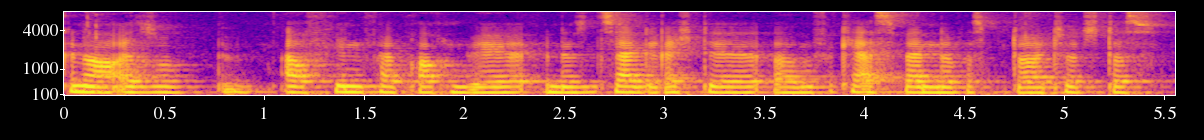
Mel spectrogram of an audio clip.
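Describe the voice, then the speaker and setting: A woman speaks at a moderate pace and medium pitch, with audible room echo and noticeable background noise. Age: 20s. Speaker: climate activist, psychology student. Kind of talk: casual interview.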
